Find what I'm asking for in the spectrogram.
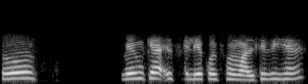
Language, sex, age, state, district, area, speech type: Hindi, female, 30-45, Uttar Pradesh, Sonbhadra, rural, conversation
